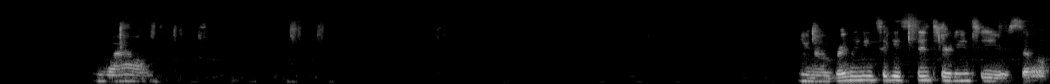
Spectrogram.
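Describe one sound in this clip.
A young woman speaks close by, calmly and warmly.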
